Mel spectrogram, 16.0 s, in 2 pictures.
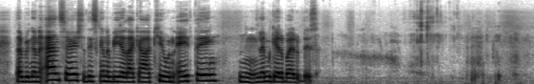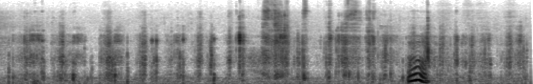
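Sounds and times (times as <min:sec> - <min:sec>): person chewing crunchy food: 0:05.3 - 0:16.0.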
